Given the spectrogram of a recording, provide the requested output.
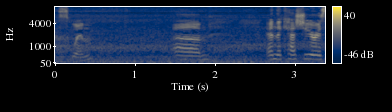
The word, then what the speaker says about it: Sequim: the Mobile station outside Sequim I believe you pronounce it squim um and the cashier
